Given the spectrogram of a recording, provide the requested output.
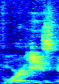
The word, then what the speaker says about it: Voorhees: Um, he's originally from Voorhees, New Jersey. Is that how you pronounce it? Yeah. Yeah.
